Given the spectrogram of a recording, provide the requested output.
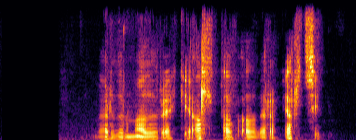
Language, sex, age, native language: Icelandic, male, 40-49, Icelandic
